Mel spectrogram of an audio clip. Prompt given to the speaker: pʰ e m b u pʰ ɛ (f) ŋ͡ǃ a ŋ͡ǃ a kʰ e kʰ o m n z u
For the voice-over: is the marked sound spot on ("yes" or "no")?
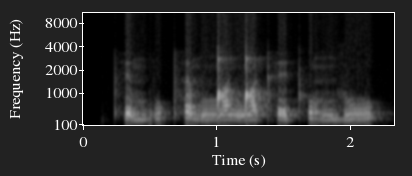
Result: no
